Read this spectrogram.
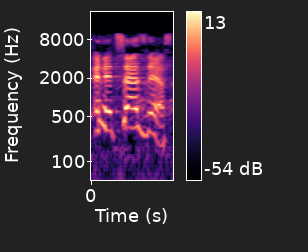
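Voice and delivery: normal talking voice

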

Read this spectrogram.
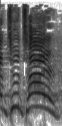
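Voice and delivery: very high, loud comic complaint; hammed-up shouted whine of exhaustion; wailing protest. Worn-out husband answering the doctor, wailing protest. Exhausted coach wails back.

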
